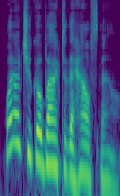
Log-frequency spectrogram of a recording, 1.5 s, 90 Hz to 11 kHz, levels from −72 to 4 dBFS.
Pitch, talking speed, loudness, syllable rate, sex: 190 Hz, 360 wpm, -17 LUFS, 7.3 syllables/s, male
